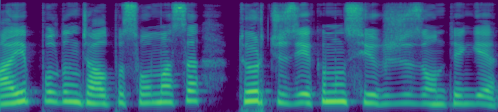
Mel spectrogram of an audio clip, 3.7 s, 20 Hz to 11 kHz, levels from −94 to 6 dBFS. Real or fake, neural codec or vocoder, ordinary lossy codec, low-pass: real; none; none; 9.9 kHz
